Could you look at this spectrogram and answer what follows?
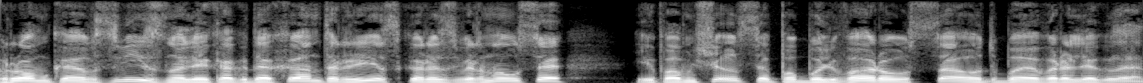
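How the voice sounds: Over a quiet background, a natural reading voice moves with ordinary pitch variation.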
